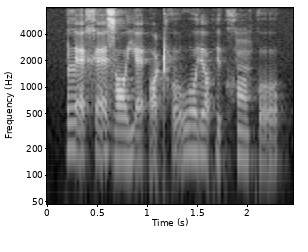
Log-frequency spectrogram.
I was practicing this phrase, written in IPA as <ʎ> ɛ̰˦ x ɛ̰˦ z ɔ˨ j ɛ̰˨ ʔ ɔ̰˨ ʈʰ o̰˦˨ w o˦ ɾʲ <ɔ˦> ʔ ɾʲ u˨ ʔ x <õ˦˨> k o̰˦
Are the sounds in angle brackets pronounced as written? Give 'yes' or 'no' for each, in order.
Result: no, no, no

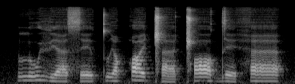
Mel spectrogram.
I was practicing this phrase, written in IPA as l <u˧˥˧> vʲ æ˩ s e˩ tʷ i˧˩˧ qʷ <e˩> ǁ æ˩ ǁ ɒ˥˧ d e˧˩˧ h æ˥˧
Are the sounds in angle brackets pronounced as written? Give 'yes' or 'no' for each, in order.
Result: yes, no

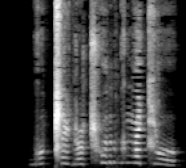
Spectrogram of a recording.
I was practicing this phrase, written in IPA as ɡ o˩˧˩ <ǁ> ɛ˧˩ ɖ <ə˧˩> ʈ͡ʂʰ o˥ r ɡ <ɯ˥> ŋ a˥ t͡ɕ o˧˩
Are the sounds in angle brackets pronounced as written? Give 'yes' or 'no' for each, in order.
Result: yes, no, yes

